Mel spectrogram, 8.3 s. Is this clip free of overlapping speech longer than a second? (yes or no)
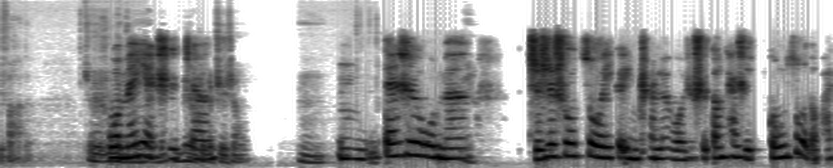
no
